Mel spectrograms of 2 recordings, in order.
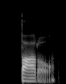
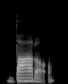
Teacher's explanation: In the UK, you really hear that sharp T sound in the middle, bottle. But for a lot of people in North America, that T softens. It almost melts into more of a D sound, bottle. It's the same word, same idea, but it feels just a little different on the tongue.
